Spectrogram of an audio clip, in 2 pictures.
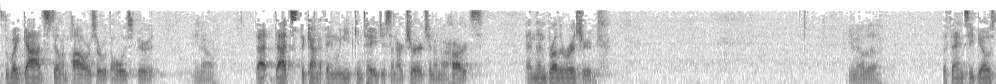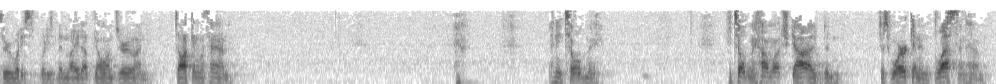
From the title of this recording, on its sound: Ketha Heights Baptist Church ~ Live Broadcast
